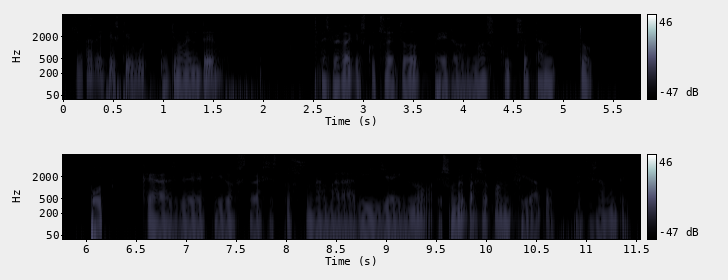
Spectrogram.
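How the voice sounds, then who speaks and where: A man's voice: low voice, moderate pace, a little mellow, dry recording. A man with a Spanish accent from Spain chatting casually and colloquially as a podcast guest, often repeating phrases for emphasis. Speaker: interview guest, audio fiction scriptwriter.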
